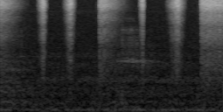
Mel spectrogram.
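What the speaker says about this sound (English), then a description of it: "I get all these different types of noise envelopes or tone envelopes with just one CV." Short bursts of electronic noise from a synthesizer with its envelope modulated by CV, each swelling and fading quickly in a loose rhythm, ending with a longer sustained hiss.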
